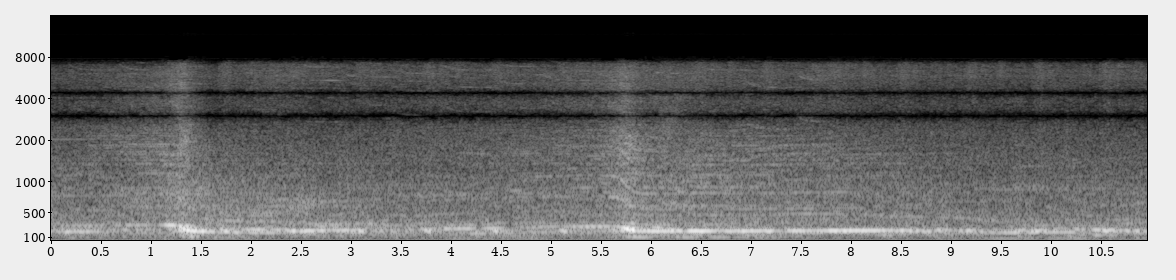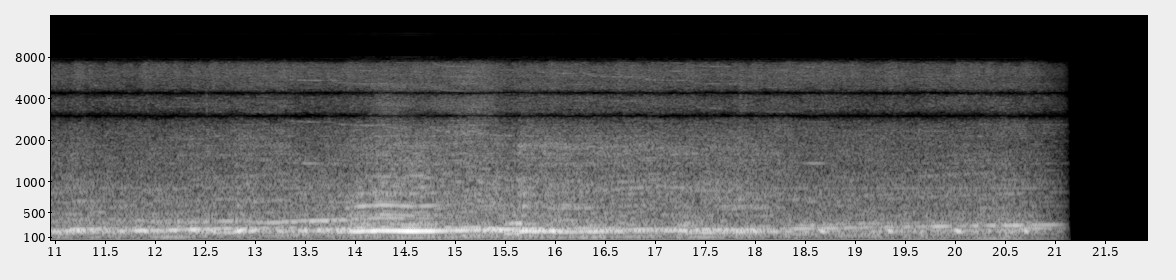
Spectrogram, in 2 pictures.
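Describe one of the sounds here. Racing car engines roar steadily at high speed.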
